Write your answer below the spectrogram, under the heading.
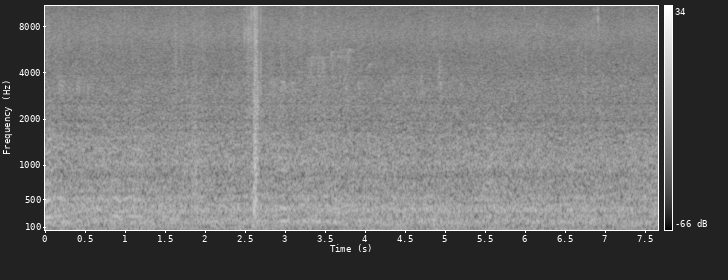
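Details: Colony of honey bees during reorganisation, as new frames are withdrawn from the hive's edge in cold weather; a continuous, even buzzing drone runs throughout, broken once by a sharp click.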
